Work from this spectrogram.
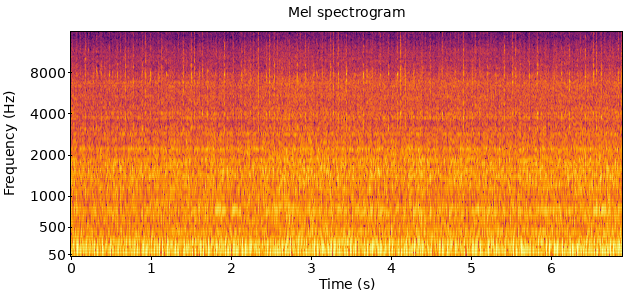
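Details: Kohler Command Pro 27hp lawn mower V-twin after head gasket repair, muffler baffle removed (possibly part of gasket failure): loud steady even note through raw open exhaust, no misses, knocks or surging; normal running.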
